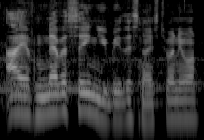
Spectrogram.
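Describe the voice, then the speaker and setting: A man performs a laid-back male spirit of summer at an average pitch. He is cheeky and casually sarcastic. Clear noise and buzzing insects sit behind this amateur radio play voice. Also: quick pace, natural voice. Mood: teasing.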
